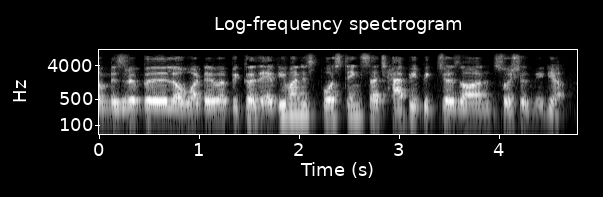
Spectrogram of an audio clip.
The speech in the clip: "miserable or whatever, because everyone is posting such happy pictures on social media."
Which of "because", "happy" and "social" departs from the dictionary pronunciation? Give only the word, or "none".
none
